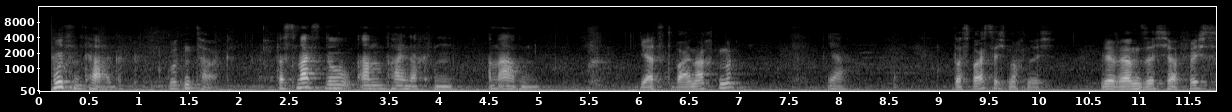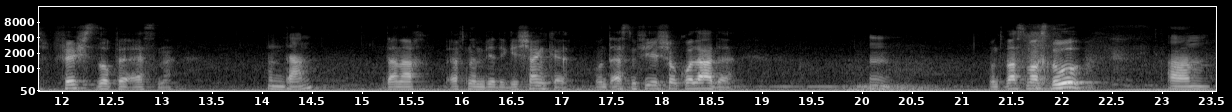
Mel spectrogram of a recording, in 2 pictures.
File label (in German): dialog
